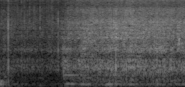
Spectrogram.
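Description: Ginger garlic paste hits a hot pan already holding ajwain and cumin for Punjabi kadhi pakora; after a quiet moment, a loud continuous sizzle and crackle bursts up and holds steady.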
